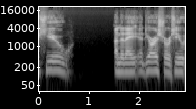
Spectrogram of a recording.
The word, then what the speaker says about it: Hugh: Like, the name Hugh, and the Irish for Hugh is AODH, but then Hugh, HUGH. We don't even realize there's a GH there, and we don't pronounce it.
